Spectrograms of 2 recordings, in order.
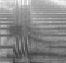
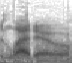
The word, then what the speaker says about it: Leto: And I was really interested to see how Jared Leto, or Leto, whichever you want to pronounce it as, how his Joker was, and I never got the opportunity.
